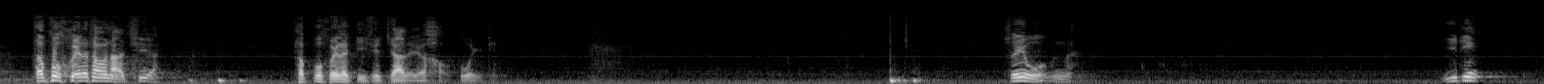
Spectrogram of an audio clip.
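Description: An elderly man speaks with feeling into a microphone.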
